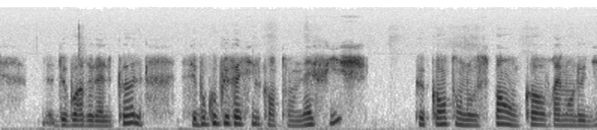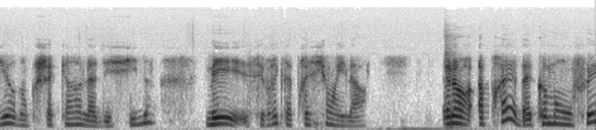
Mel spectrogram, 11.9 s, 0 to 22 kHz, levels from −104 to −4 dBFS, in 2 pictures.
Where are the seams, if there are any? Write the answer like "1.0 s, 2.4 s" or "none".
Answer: none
